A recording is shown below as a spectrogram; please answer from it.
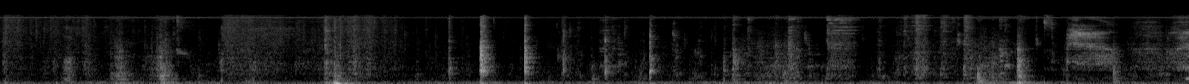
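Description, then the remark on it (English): Milk is poured in a steady, hissing stream, broken by scattered small splashes and clicks for about twelve seconds, with no talking. “We'll pour some milk on there.”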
